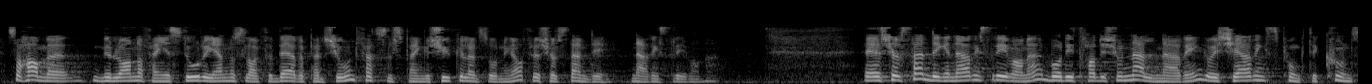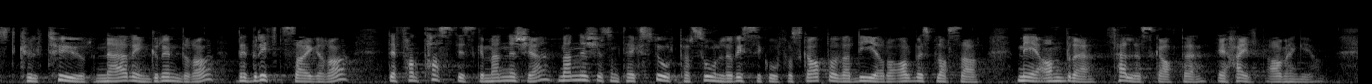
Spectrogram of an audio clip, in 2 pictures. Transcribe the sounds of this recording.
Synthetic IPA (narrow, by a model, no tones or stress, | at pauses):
sɔɦɑɾmɛmʉlʊɑnɑfɛŋəst̪uːɾəjɛnːɔmslɑːɡfɔɾbeːɾəpʰɛnʃuːnfœt̪səlspʰɛŋːəʃʉːkəlœnsɔd̪nɪŋɑfɔʃœlst̪ɛnd̪ɪ | næːɾɪŋsd̪ɾiːʋɑnə | ʃœlst̪ɛnd̪ɪɡənæːɾɪŋsd̪ɾiːʋɑnəboːd̪əɪt̪ʰɾɑd̪ɪʃʊnɛlːnæːɾɪŋɔɪʃæːɾɪŋspʰʊŋkt̪əkʰʉnst̪kʰʉlt̪ʰʉːɾnæːɾɪŋɡɾʉnd̪əɾɑ | bəd̪ɾɪft̪sæɪɡəɾə | d̪̥ɛfɑnt̪ʰɑst̪ɪskəmɛnːəʃəmɛnːəʃəsɔmt̪ʰekst̪uːɾpʰæɾsuːnlɪɾɪsɪkʊfɔɾɔskɑːpəʋæɖiːəɾoːɑɾbæɪspʰlɑsəɾmɛɑnd̪ɾəfɛlːəskɑːpəæhæɪlt̪ɑːʋhɛŋːɪɑːʋ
